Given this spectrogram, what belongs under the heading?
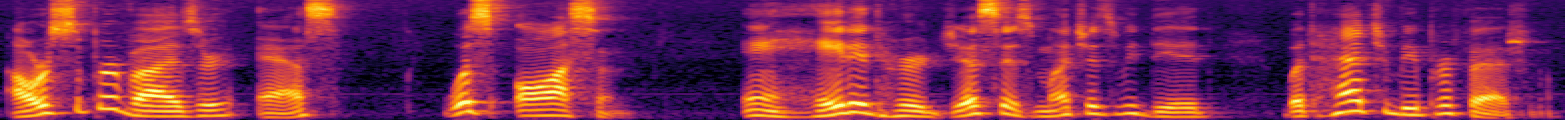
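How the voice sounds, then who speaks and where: A man's voice: mid-range voice, very animated, unhurried. A man reading petty revenge stories aloud, with a sarcastic storytelling manner. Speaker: story narrator.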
